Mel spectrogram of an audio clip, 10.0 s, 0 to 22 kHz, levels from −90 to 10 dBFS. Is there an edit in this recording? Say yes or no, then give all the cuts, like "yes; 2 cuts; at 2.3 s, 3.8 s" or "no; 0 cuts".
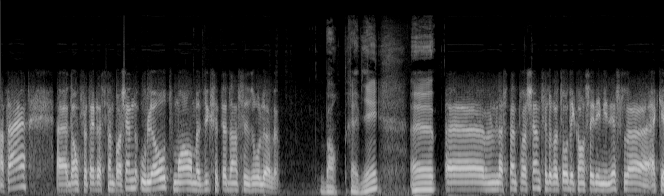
yes; 1 cut; at 6.7 s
